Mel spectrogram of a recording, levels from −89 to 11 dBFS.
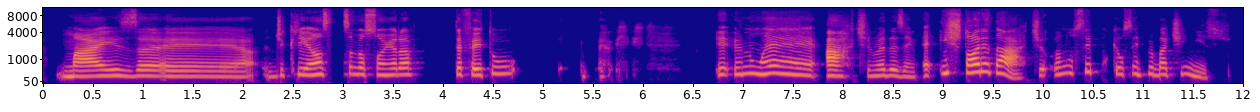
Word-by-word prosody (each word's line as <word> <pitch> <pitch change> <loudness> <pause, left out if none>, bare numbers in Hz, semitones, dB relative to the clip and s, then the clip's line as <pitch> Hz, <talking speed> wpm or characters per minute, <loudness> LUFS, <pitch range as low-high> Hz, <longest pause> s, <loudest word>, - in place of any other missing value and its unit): mas, 215 +1 +2
eh, 205 -3 -2
de 200 +5 -9
criança 265 +2 +2 0.2
o - - -5
meu 275 -1 -2
sonho 255 -1 -2
era 265 +1 0 0.4
ter 275 - 0
feito 275 - -1 2.0
e 265 -1 -5
e, 280 - -4
não 300 -1 0
é 280 -6 +1
arte, 225 0 +5
não 225 - -5
é 235 - -2
desenho, 205 -5 -4
é 235 - -4
história 340 +3 +6
da 325 -2 +3
arte, 145 - +1
eu 275 - -4
não 320 +1 -6
sei 370 +5 -6
porque 370 -3 -14
eu 280 - -4
sempre 285 0 -7
bati 275 +2 -5
nisso. 195 - -10
255 Hz, 150 wpm, -23 LUFS, 215-285 Hz, 2.0 s, história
